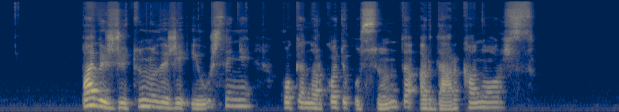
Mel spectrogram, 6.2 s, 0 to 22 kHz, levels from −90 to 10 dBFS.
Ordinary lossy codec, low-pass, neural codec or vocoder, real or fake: Opus, 32 kbps; 19.8 kHz; none; real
